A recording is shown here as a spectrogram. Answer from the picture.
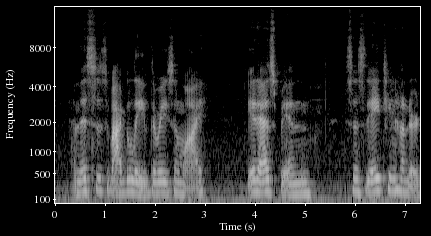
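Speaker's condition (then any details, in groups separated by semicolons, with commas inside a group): Multiple sclerosis; onset around age ten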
